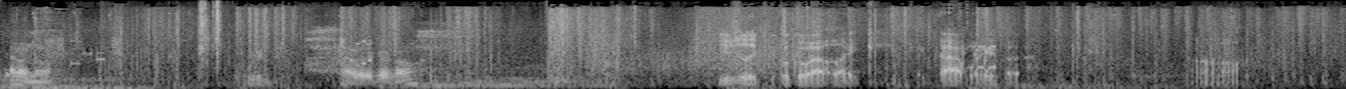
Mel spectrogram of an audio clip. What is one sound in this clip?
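Footsteps patter quickly over grass and dirt.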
